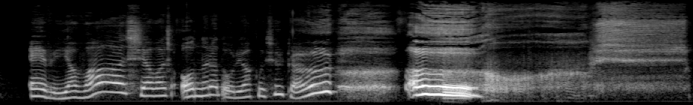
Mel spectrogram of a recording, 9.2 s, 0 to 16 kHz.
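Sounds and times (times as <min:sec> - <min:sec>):
speech: 0:00.4 - 0:04.8, 0:05.5 - 0:06.8
voice imitating pirates snoring: 0:04.5 - 0:09.2.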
